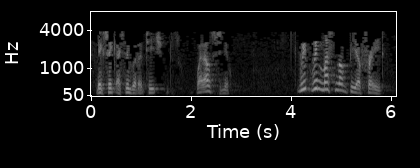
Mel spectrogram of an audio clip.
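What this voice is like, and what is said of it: Hoarse, strained voice. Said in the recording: “my voice is quite bad right now ... throat is quite bad again”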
